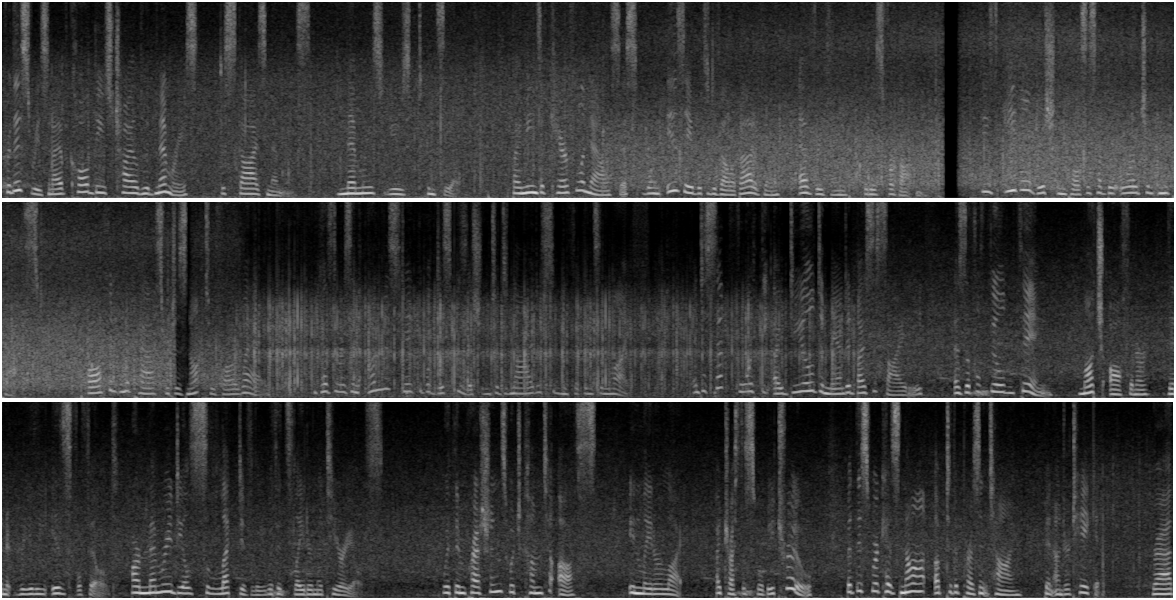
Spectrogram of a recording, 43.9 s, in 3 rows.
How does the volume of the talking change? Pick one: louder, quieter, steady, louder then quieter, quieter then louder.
quieter then louder.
